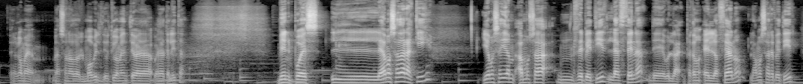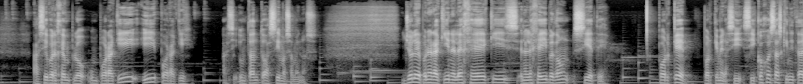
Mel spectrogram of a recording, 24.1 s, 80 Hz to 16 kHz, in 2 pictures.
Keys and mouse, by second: 12.7 click, 12.9 click, 14.3 click, 14.5 click, 14.7 click, 14.9 click, 20.3 click, 21.8 middle click.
